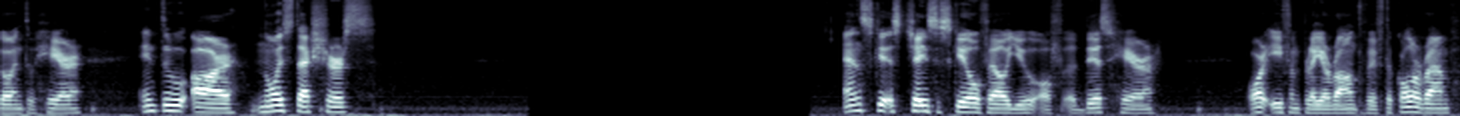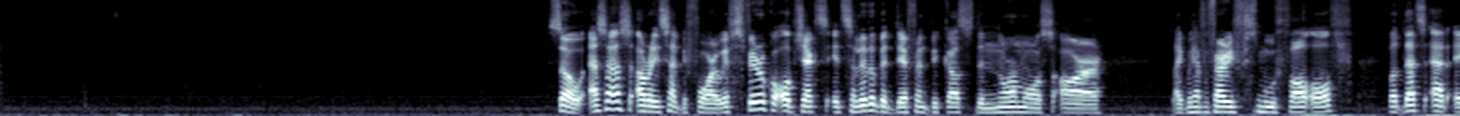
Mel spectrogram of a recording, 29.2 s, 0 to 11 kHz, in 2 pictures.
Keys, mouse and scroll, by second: 0.5 middle click, 5.4 click, 6.5 click, 7.2 middle click, 8.4 click, 11.4 middle click, 12.3-13.6 scroll up 2, 14.9 click, 27.6 shift+a.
